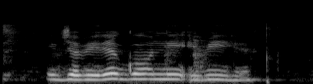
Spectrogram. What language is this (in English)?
Kinyarwanda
